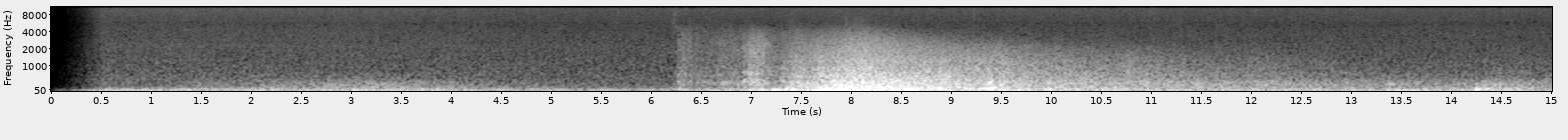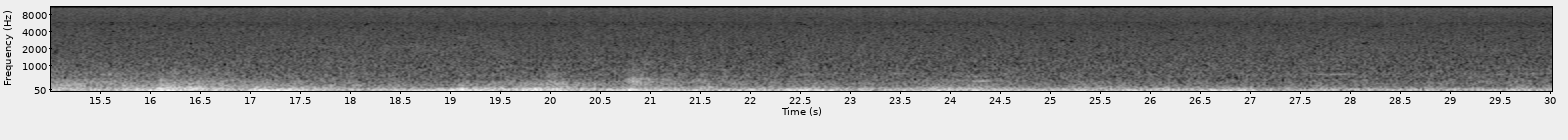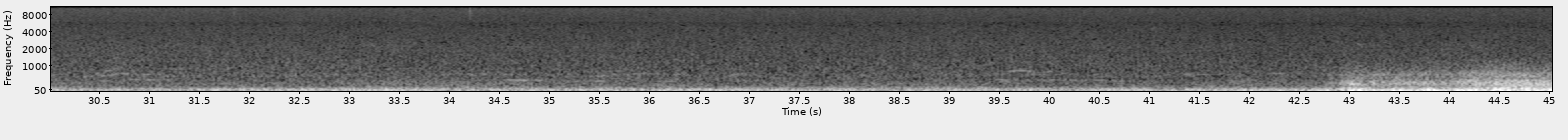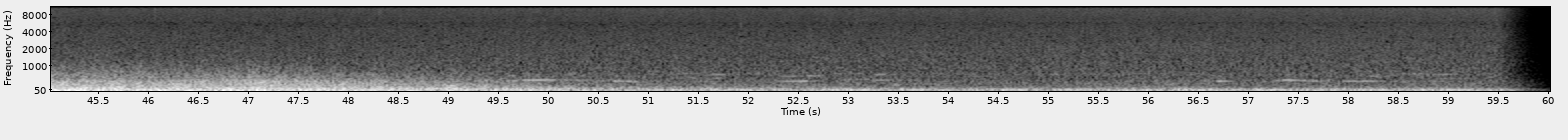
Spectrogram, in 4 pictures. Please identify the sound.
A song is playing on a neighbours radio, a severe rain is falling, a blackbird is singing and above all a thunder strikes and rolls. Recorded in the evening of the 8th of June 2007 in Amsterdam with an Edirol R09 in the hammock on my balcony.
field-recording, nature, noise, rain, street-noise, thunder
